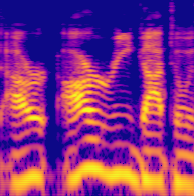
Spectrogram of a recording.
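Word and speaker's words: ありがとう: Arigato is the way it's spelled with an R, but they pronounce R's and L's.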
